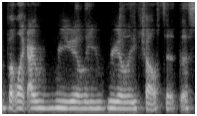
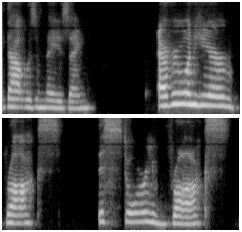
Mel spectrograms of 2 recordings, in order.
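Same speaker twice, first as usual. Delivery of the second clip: normal talking voice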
